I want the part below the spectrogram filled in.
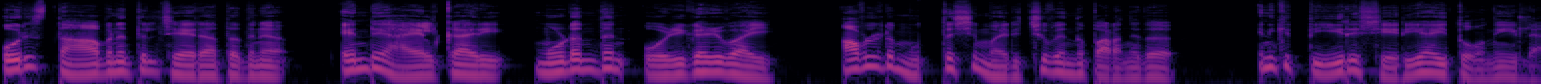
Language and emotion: Malayalam, disgusted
